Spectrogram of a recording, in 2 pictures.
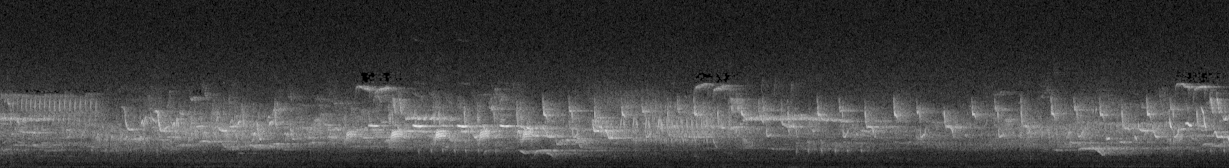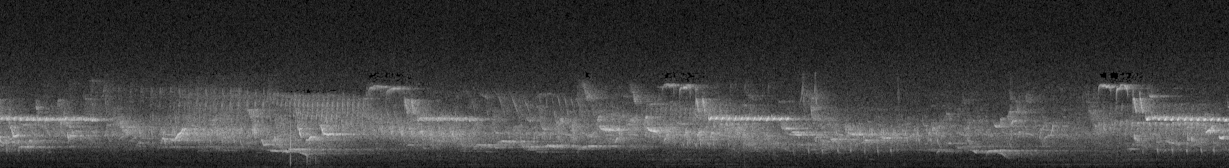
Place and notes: Sudeikiai, Lithuania, at Alausas lake
birds and everything at the lake
Utenos rajono savivaldybė, Utenos apskritis, Lietuva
